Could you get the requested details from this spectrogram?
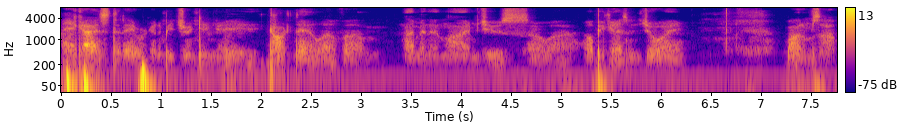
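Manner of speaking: soft whispered ASMR-style delivery. Testing new mics before drinking lemon and lime juice, mock asmr intro. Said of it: "I'll do an ASMR for you guys".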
